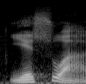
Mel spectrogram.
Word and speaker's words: 여호수아: 목으로 말씀 증가했습니다 요 수와 라고 하죠 정확한 발음은 예 수 아 란 말이 많습니다 어 여호와의 구원 아씨 이런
